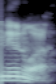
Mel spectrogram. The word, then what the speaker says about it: Enunwa: The guy who led them in 2016, I don't remember how to pronounce his name because he lasted so short. Quincy Enunwa.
